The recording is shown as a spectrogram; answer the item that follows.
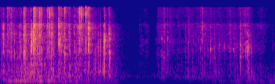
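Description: A rustling, crinkling handling noise as a hand and sleeve reach toward a deck of tarot cards, lasting just under a second, then quiet.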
